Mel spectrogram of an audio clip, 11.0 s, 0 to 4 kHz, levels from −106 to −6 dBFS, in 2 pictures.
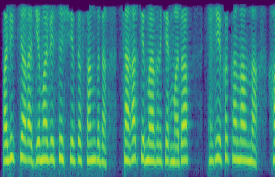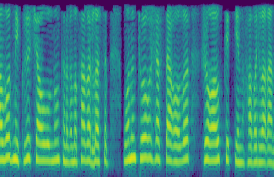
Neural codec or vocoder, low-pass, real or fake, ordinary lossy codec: codec, 16 kHz, 0.5 kbps, FunCodec, trained on Chinese and English, 25 frames a second; 3.6 kHz; fake; MP3, 24 kbps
